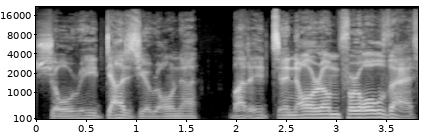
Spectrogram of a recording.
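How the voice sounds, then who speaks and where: A man growls in a put-on character voice. It is very deep and low, at a moderate pace. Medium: read story. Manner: deferential, mispronouncing words.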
